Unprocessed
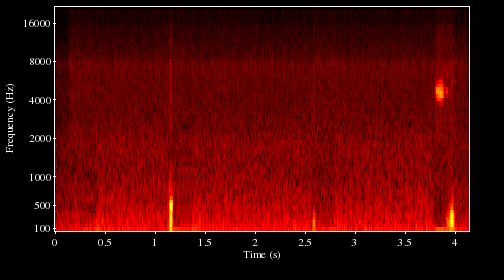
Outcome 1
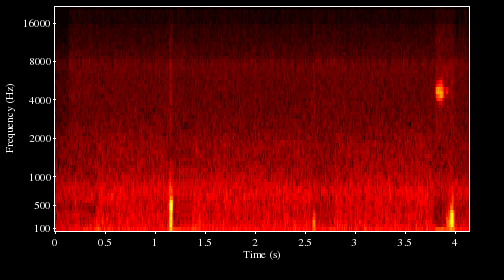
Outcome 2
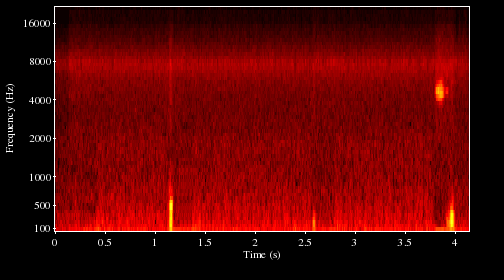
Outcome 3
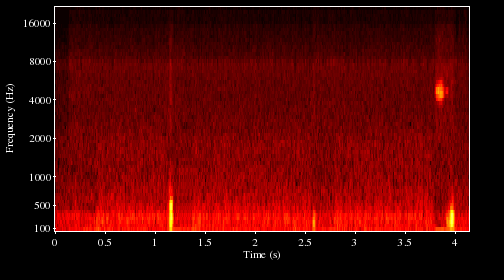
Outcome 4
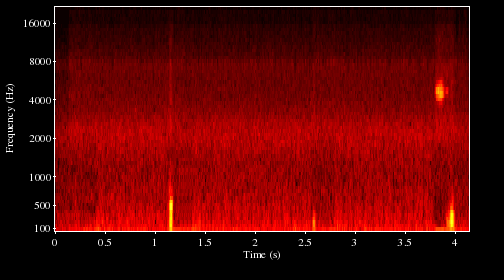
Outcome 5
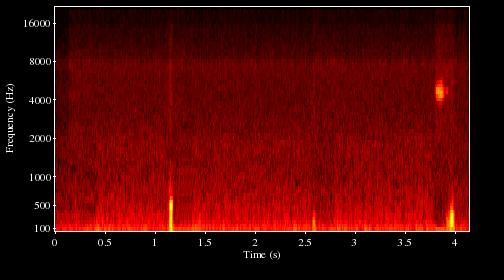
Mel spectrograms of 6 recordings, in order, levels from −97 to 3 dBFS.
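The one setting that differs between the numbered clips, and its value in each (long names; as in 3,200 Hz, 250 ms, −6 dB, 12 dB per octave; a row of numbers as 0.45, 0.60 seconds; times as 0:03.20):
parametric band, centre frequency: 750, 7,900, 270, 2,300, 80 Hertz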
